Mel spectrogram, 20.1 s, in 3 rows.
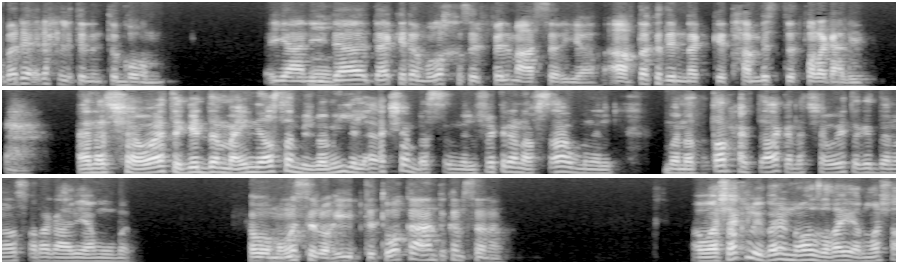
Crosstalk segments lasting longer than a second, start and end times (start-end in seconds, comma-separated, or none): none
